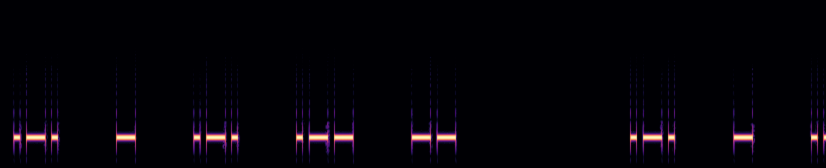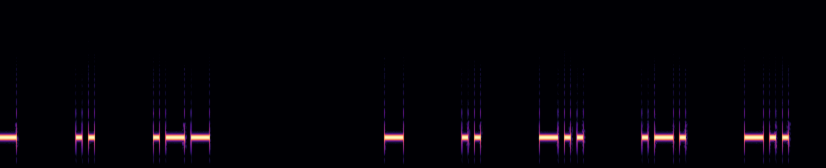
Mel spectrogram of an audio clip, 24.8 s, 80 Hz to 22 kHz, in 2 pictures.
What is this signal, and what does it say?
Morse code, heard as a keyed tone, about 13 wpm, spaced as for 7 wpm, 800 Hz. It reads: RTRWM RTAIW TIDRD
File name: LEZIONI / 3 MWRO / 3 MWR ws 12wpm 1809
